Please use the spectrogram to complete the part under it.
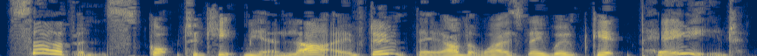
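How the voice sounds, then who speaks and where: A woman's voice: on the high side, wildly swooping pitch, moderate pace, slightly rough, no echo, pitched above the performer's own voice, heavily acted. Woman putting on a tart, frail old aristocrat. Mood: scornful. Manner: tart, haughty, querulous old-lady voice. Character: frail proud elderly aristocratic lady, sharp-tongued.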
